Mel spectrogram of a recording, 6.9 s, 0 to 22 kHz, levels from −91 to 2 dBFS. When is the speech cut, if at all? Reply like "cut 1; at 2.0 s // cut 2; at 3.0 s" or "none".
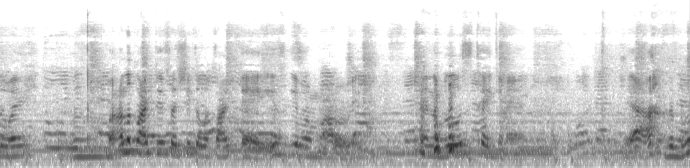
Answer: none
